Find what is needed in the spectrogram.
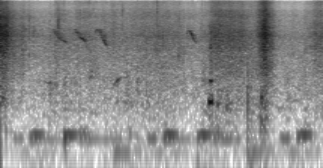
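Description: Background music with a low, pulsing bass pattern, over which come a few short, high, falling chirps. Two sharp knocks sound, one at the start and one near the end, where the sacks are being handled.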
